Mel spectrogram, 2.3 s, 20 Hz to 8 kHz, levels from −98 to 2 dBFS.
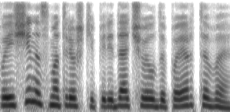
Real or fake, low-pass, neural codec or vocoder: real; 7.2 kHz; none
